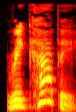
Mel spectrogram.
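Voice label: "recopy", British English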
